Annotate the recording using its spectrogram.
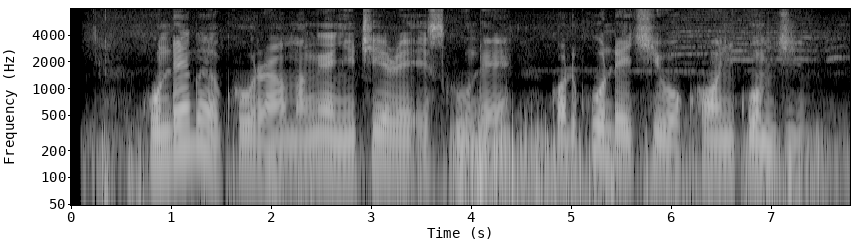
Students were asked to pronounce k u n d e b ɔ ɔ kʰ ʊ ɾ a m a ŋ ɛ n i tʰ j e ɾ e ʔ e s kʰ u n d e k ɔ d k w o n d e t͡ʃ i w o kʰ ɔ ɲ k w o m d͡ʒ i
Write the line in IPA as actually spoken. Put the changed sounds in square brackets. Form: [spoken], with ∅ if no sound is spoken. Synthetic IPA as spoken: k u n d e [ɡ] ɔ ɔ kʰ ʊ ɾ a m a ŋ ɛ [ɲ] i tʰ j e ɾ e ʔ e s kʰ u n d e k ɔ d k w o n d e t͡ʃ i w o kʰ ɔ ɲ k w o m d͡ʒ i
